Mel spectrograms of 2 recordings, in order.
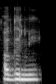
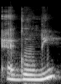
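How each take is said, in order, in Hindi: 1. यह शब्द दो सिलेबल में दबाकर बोला जाता है। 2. यह शब्द तीन सिलेबल में बोला जाता है। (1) "एगोनी को अगर मैं प्रोनाउंसिएशन करूं अग्नि टाइप से" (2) "इसकी प्रोनाउंसिएशन क्या होगी?"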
